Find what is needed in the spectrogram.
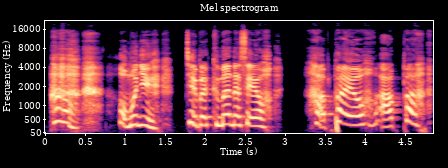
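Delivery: high-pitched, pleading yelps of pain; acted wife begging to be let go; pained cry. A narrator's reading. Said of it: "고통스러운 목소리로 소리쳤어요". (고통스럽게 높은 소리로 애원)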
